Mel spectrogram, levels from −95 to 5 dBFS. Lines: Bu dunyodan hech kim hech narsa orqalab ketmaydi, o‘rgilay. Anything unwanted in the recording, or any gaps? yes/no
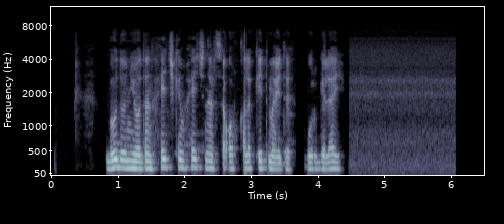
no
